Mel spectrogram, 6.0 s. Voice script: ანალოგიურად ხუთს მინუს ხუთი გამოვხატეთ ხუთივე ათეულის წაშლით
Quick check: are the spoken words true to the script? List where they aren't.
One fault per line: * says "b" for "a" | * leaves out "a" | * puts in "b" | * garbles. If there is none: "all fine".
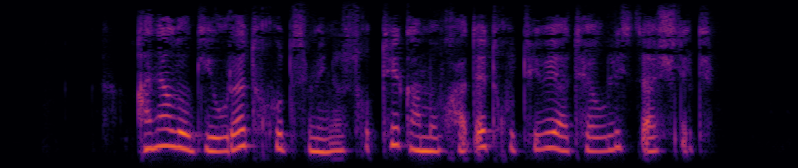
all fine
